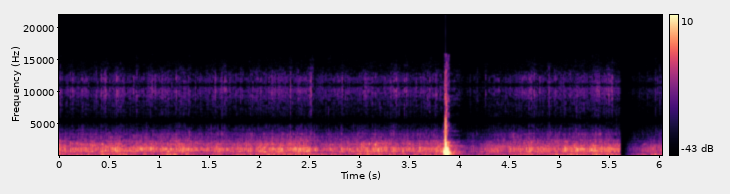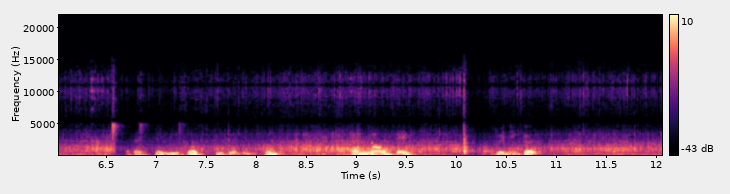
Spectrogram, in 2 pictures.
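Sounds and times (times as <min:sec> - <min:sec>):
vegetables sizzling in hot oil: 0:00.0 - 0:12.0
sharp knock: 0:03.8 - 0:04.1.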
